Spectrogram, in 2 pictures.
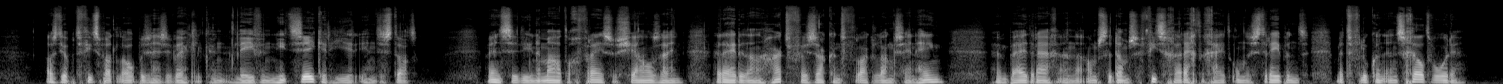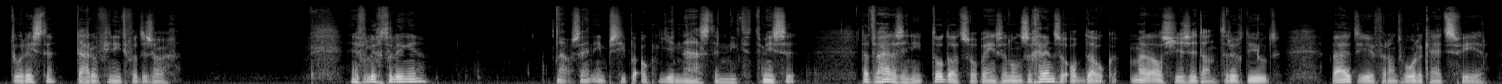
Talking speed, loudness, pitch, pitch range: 165 wpm, -20 LUFS, 95 Hz, 85-105 Hz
